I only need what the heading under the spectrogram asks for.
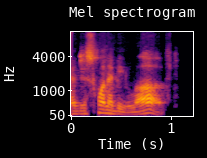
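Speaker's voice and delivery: put-on tearful, breaking voice. Retelling what a woman said with tears welling up: breaking down. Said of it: "she kind of, like, just broke".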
